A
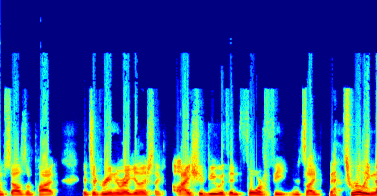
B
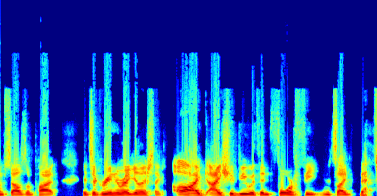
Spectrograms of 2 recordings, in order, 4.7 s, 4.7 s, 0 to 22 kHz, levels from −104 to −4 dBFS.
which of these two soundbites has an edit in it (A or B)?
A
